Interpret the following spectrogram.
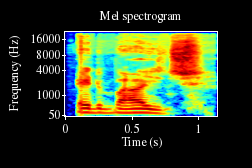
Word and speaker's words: advise: ad- so number two is advise, advise, Advise, like a B.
